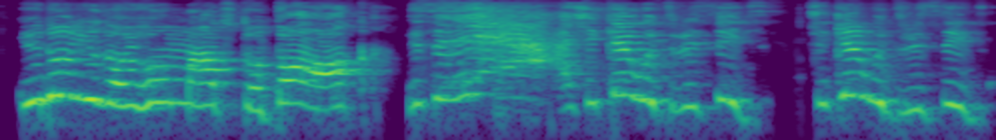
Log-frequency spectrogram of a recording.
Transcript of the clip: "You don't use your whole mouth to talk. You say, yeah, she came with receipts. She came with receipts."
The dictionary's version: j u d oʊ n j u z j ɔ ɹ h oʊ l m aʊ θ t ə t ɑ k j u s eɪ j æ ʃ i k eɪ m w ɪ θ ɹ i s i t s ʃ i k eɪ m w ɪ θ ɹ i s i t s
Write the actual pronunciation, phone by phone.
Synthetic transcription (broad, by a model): j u d oʊ n j u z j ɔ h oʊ n m aʊ t t ə t ɑ k j u s eɪ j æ ʃ i k eɪ m w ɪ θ ɹ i s i t ʃ i k eɪ m w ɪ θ ɹ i s i t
